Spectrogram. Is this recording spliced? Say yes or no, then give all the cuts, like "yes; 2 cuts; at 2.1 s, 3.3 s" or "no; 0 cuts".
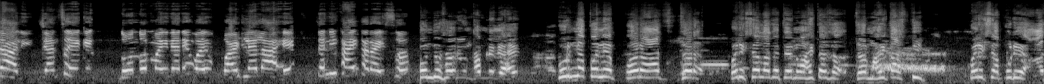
yes; 1 cut; at 4.2 s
